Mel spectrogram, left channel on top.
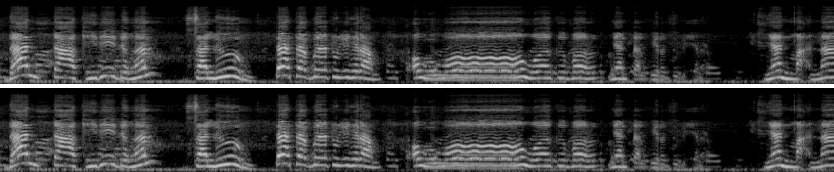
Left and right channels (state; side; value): identical; both; correlation 1.00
